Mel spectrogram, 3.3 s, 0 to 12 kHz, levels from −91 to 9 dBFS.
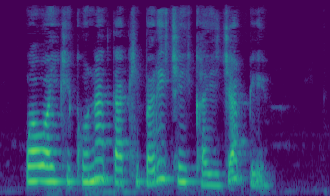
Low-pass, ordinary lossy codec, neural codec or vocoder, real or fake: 10.8 kHz; MP3, 64 kbps; autoencoder, 48 kHz, 128 numbers a frame, DAC-VAE, trained on Japanese speech; fake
